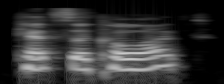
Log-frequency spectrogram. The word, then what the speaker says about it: Quetzalcoatl: Do it phonetically for me. No, because you make fun of my phonetics. Quetzalcoatl, Good.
